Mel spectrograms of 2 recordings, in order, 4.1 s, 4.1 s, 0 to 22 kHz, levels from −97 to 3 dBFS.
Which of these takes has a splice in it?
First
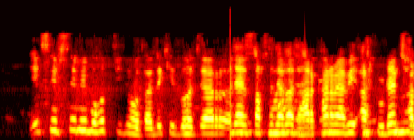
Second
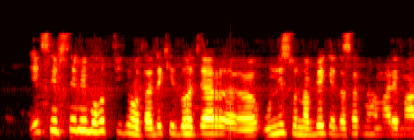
first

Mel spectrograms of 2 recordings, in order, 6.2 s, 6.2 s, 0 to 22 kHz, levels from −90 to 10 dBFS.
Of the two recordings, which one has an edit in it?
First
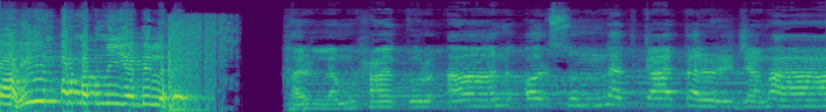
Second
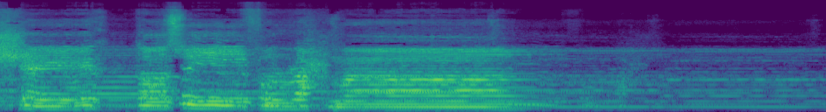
first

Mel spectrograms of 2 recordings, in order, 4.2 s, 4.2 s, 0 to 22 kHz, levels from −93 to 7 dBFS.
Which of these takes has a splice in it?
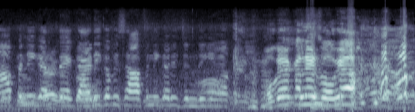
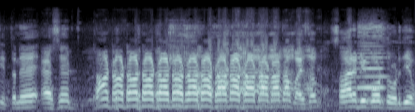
second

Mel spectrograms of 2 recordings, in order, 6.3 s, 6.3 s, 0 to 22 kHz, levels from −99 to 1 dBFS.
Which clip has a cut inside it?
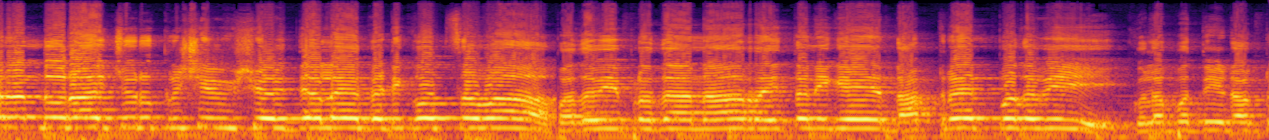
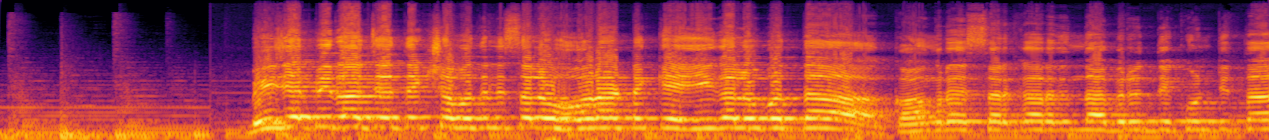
second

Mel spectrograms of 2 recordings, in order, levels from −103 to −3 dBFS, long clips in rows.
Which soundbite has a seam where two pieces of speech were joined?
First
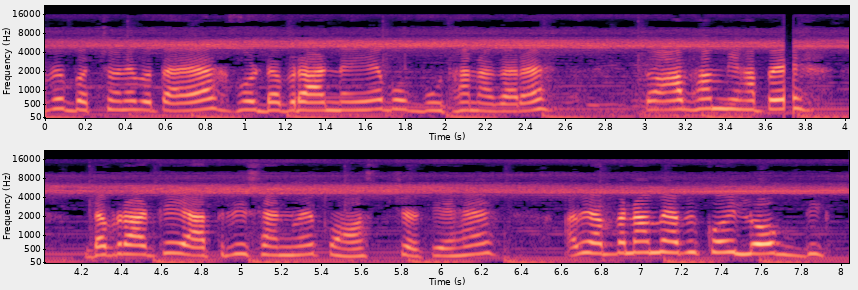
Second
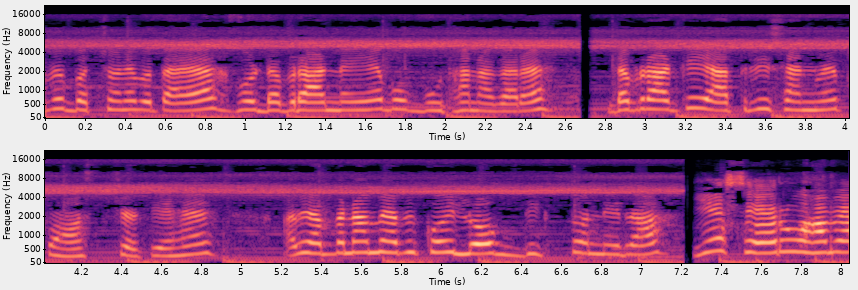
second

